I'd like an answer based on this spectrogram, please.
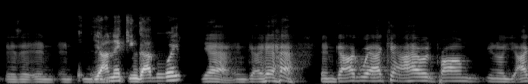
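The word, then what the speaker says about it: Ngakoue: Another one that I think stands out is who they signed is I can't even pronounce his name. Ngagwe, is it Yannick Ngagwe? Yeah, Ngagwe.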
